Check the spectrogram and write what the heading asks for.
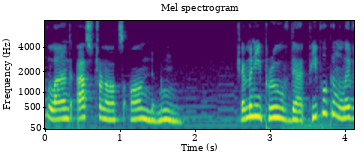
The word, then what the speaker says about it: Gemini: Now maybe you're thinking, aren't you pronouncing Gemini wrong? Actually, no, that's just how it was pronounced then, the whole mission, everybody that was working on it said Gemini, although I don't think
